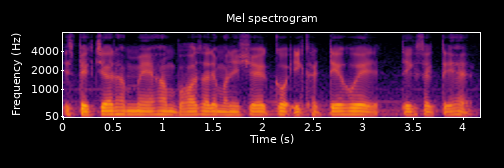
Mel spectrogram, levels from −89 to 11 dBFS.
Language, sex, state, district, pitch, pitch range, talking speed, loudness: Hindi, male, Assam, Kamrup Metropolitan, 110 Hz, 105-115 Hz, 185 wpm, -18 LUFS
